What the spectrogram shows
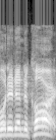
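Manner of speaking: deep, low, firm, commanding voice. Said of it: "her voice got deep".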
